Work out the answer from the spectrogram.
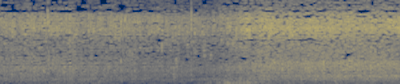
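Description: Hot oil sizzling in a kadai as cubes of mati aloo (yam) are dropped in to fry lightly, the sizzle growing louder about two and a half seconds in as more pieces go in.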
